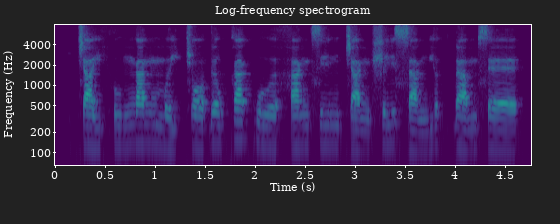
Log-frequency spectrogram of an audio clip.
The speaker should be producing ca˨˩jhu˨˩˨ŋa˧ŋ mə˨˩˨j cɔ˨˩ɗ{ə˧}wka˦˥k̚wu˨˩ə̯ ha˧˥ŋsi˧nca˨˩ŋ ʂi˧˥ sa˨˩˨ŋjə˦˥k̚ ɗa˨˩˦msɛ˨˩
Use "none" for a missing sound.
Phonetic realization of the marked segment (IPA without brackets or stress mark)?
ə˧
